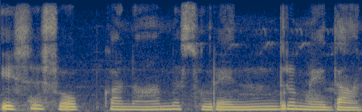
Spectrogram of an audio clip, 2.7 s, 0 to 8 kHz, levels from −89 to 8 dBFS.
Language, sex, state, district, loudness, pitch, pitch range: Hindi, female, Chhattisgarh, Bilaspur, -17 LUFS, 200 Hz, 190-220 Hz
